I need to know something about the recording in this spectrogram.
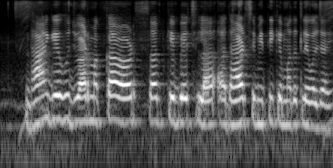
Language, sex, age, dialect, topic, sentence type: Magahi, male, 18-24, Western, agriculture, statement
